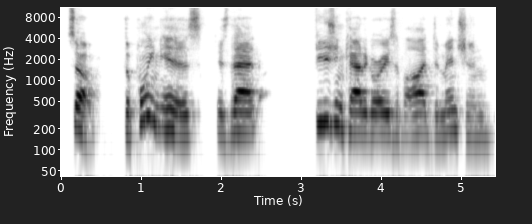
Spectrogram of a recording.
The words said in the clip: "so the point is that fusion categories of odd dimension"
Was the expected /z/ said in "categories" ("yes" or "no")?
yes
